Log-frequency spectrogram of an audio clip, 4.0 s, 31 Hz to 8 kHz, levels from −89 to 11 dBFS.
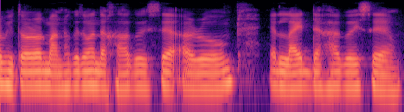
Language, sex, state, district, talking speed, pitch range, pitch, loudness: Assamese, male, Assam, Sonitpur, 150 wpm, 105-115 Hz, 110 Hz, -18 LUFS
